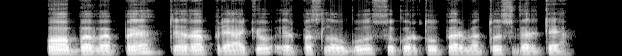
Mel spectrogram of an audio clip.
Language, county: Lithuanian, Marijampolė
